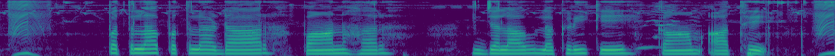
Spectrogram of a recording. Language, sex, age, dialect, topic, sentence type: Chhattisgarhi, female, 25-30, Northern/Bhandar, agriculture, statement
